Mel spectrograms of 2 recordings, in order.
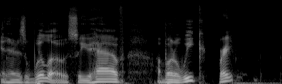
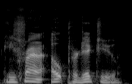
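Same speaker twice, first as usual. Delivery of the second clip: talking around ice cube; ice in mouth. Real, not acted. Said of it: "I don't know why I put ice in my mouth while I'm talking".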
